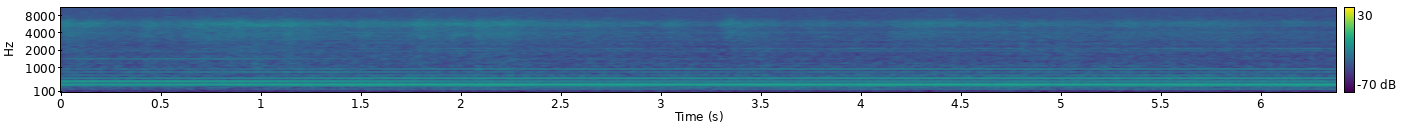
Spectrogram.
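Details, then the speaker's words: Promethean EST-P1 projector making an unusually loud noise when switched on: a steady, loud drone with a strong mid-pitched tone and airy hiss while running. "Promethean EST minus P1 or something like that, and making unusual loud noise when switched on, as can be heard now."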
